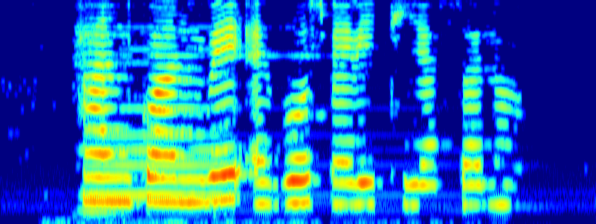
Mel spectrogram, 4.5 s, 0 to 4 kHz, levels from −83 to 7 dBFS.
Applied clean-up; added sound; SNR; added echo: classical method spectral subtraction.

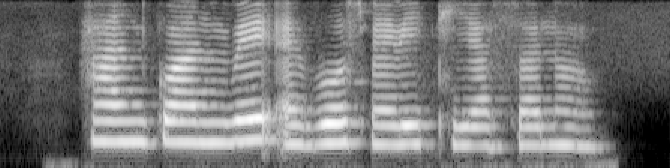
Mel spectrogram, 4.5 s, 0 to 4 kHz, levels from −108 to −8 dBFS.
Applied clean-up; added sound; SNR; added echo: neural mask model Resemble Enhance denoiser.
